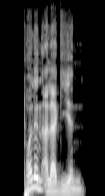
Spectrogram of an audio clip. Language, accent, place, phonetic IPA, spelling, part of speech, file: German, Germany, Berlin, [ˈpɔlənʔalɛʁˌɡiːən], Pollenallergien, noun, De-Pollenallergien.ogg
- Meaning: plural of Pollenallergie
